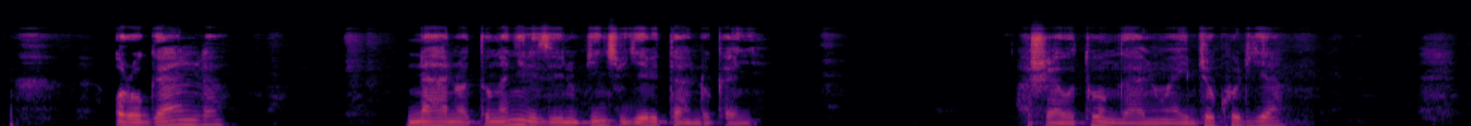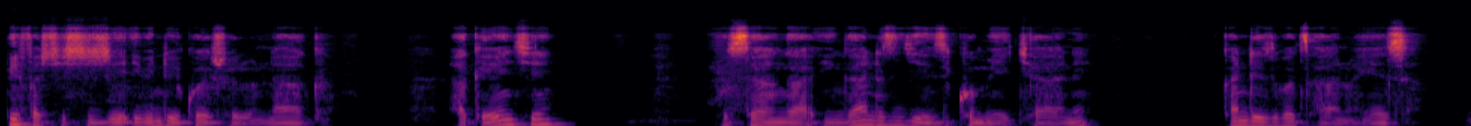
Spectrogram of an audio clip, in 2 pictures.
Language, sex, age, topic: Kinyarwanda, male, 18-24, health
